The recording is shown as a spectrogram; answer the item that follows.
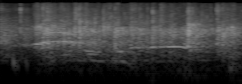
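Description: Audience applause welcoming a pastor at a New Life Manitou church gathering: dense, steady clapping that holds at an even level throughout, with no voices on top.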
